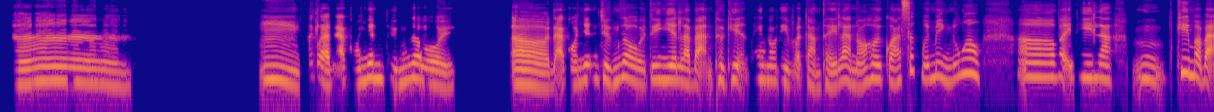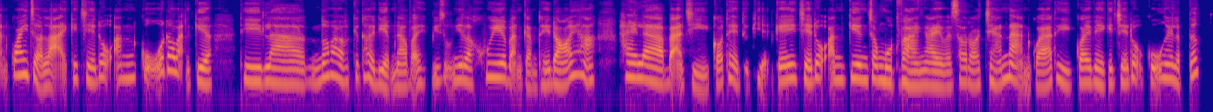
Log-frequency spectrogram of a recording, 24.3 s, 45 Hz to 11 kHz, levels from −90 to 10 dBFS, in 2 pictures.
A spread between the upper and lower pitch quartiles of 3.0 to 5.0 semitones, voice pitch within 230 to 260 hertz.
No: average, 4.3 semitones; high, 210 Hz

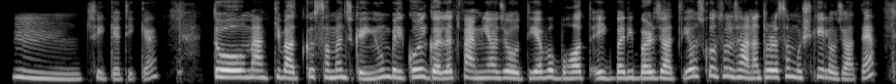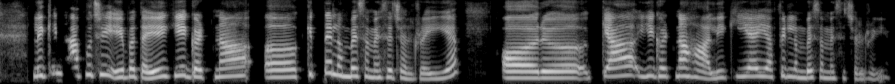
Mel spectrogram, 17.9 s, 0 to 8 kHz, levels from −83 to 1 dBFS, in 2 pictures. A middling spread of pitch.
Yes: average, 3.6 semitones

